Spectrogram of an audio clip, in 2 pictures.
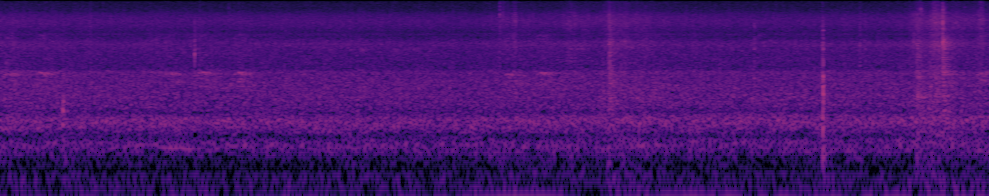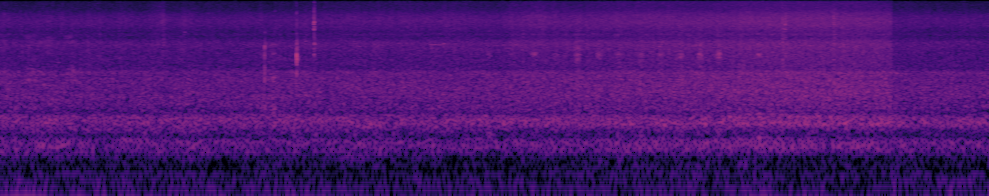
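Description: Honeybees swarm around an open beehive during an inspection, a dense, constant buzzing hum that fills the whole stretch with no talking.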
